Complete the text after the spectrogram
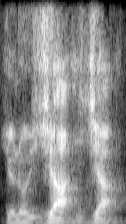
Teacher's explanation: when we pronounce ya, that is coming from the palate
